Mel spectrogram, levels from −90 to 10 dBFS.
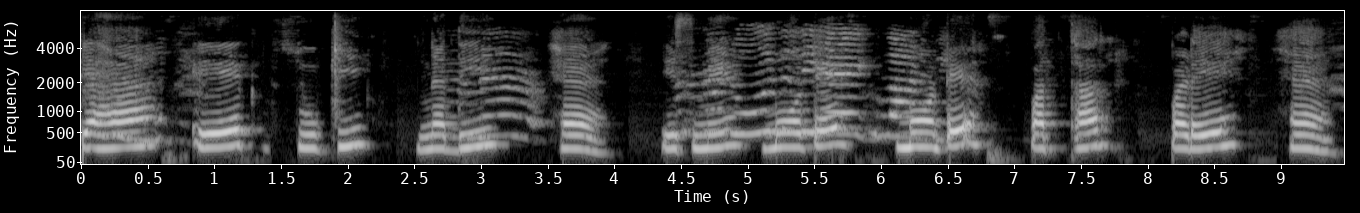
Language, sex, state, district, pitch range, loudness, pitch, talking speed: Hindi, female, Bihar, Begusarai, 235-280 Hz, -19 LUFS, 250 Hz, 65 wpm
